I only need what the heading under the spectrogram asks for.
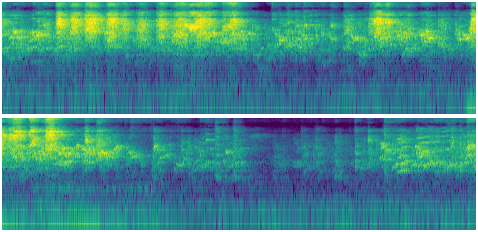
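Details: Courting male green budgerigar beside a female, delivering rapid squeaky warbling phrases in bursts, with a quieter gap after six seconds before the chatter resumes softly.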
